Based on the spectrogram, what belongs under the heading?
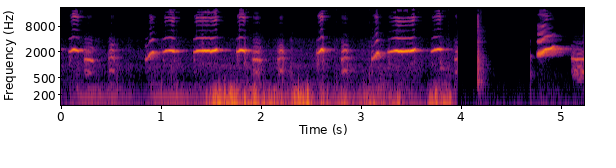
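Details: Pet cockatiel indoors giving loud whistled calls around the same pitch, several short rising-then-level notes in quick bursts with gaps, a low rumbling household noise beneath some of them.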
